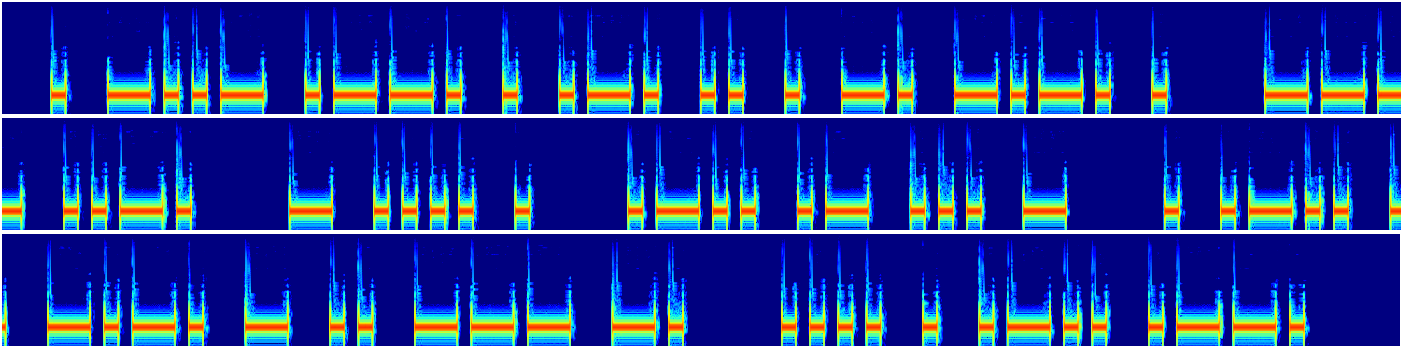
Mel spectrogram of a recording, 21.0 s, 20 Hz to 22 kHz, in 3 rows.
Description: Morse code, heard as a keyed tone, about 17 wpm, 700 Hz. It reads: EXPERIENCE OF THE LAST ELECTION HELP
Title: Sentences from Top 1500 Words 17wpm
